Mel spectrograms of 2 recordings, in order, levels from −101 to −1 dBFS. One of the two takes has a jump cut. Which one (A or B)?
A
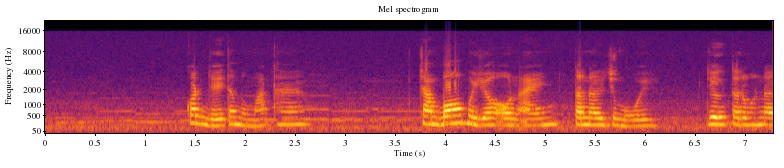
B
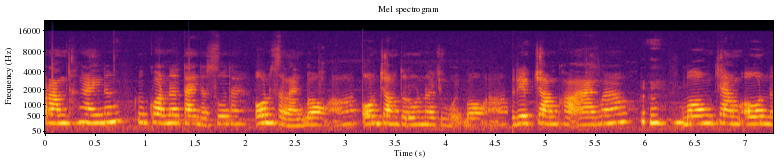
B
